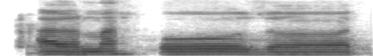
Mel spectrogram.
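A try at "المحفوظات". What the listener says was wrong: Panjang ya. Al-mahfuzat. Panjang. Al-mahfuzat. Jadi bukan al-mahfuzat.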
